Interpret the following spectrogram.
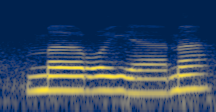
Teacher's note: را مجزوم ساکن ہے، ساکن سے پہلے زبر ہے تو یہاں پہ را کو پر پڑھا جائے گا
